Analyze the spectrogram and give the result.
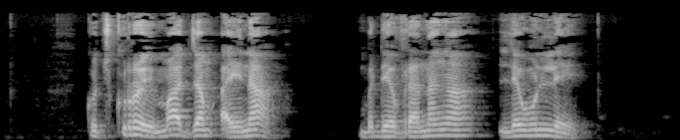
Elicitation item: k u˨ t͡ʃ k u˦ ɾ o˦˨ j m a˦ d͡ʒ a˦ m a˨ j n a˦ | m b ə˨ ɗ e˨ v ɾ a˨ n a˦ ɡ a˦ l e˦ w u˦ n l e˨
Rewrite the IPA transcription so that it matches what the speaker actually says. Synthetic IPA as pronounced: k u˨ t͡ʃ k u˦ ɾ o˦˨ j m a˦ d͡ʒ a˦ m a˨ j n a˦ | m b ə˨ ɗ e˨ v ɾ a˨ n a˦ ŋ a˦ l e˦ w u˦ n l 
